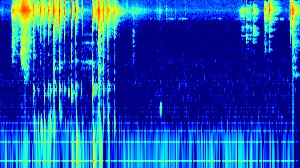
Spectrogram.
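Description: Typing on a computer keyboard: a quick run of keystrokes over the first two seconds, then a pause and a few more clicks near the end.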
